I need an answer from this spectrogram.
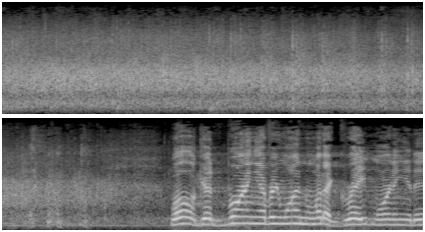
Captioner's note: applause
